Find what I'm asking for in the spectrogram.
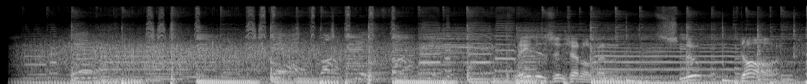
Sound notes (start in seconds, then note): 0.2 audience applauds; 1.9 vinyl record scratches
